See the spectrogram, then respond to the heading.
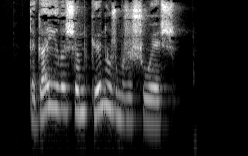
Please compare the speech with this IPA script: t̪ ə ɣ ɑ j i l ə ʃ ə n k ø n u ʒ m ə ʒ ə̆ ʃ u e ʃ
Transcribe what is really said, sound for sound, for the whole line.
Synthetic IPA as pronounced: t̪ ə ɣ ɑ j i l ə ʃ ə m k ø n u ʒ m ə ʒ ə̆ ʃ u e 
